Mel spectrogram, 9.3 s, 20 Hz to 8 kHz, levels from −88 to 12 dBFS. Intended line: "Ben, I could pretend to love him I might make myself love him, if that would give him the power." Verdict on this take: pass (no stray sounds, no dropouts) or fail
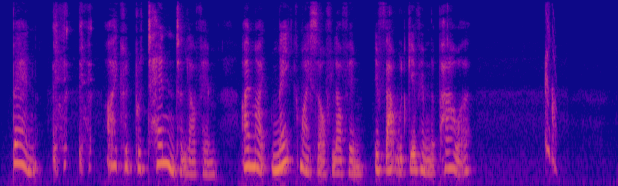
fail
